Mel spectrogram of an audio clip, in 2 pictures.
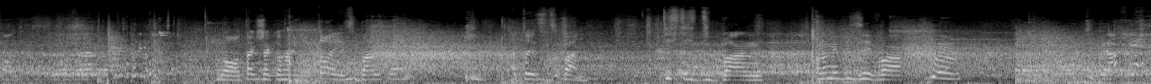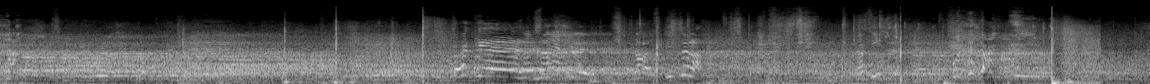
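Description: Young women's voices echo in a large hall.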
